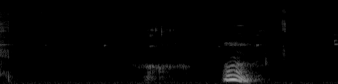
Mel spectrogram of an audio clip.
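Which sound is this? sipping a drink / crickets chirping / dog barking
sipping a drink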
